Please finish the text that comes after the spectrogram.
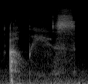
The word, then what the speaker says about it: Alise: If your first name is 2 syllables, for example, my name is 2 syllables, Alise, then I want you to guess what temperature my AC is set on.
